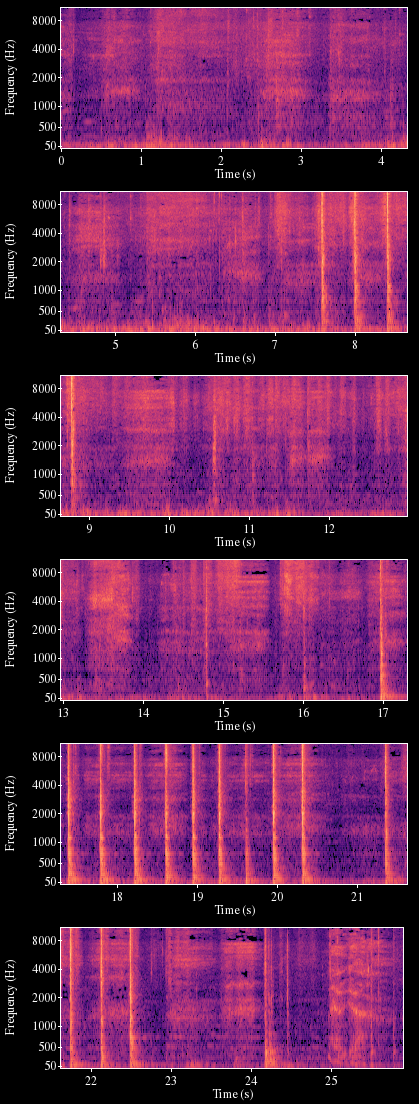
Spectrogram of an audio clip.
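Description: Hammer knocking a tanalised timber spar down into its notch in the pergola beam: a few scattered knocks, then a fast run of about a dozen sharp knocks, roughly three a second, over the second half, with a few more after. Before the hammering there is wood rubbing and handling noise over a low rumble.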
